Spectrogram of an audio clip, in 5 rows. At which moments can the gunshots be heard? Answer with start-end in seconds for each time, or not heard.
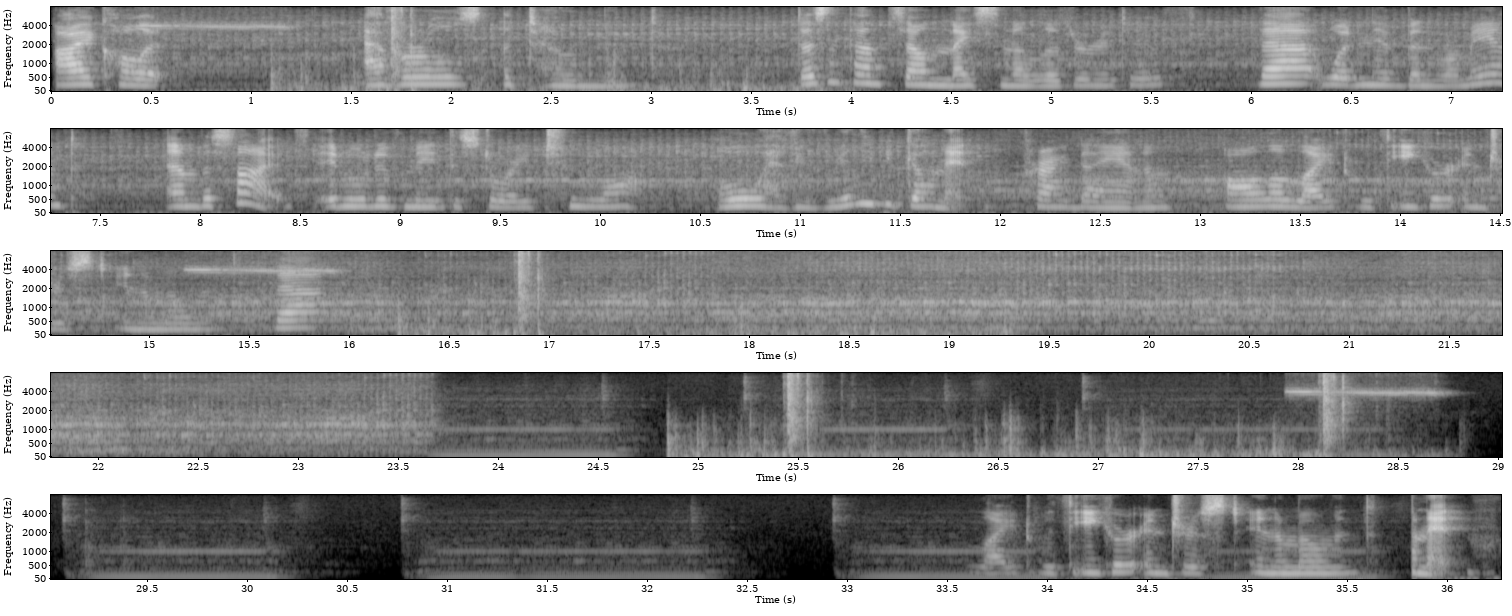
1.1-4.1, 16.2-19.4, 24.8-28.8.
